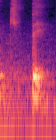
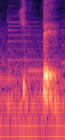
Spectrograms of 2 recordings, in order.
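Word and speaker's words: 切手: Mas aqui eu vou dar o exemplo do kite. Kite. Se você ver, tem meio que uma mini pausa ali entre o ki e o te, né? Kite. E a gente pronuncia com um pouquinho mais de força.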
